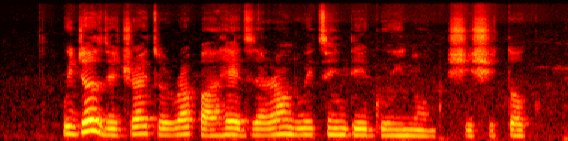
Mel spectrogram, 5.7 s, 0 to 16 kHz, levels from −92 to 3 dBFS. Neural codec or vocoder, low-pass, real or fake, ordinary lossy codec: none; 14.4 kHz; real; none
